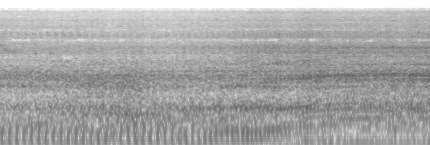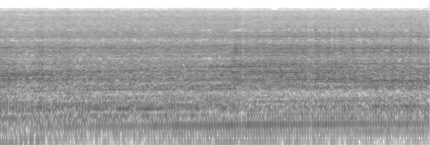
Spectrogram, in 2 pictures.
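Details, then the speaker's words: Motorcycle at medium-high speed: loud engine with loose, uneven rattling buzz, vibration persisting after tightening everything; owner suspects the two internal gears, unconfirmed. "últimamente en la moto se escucha un ruido Como cascabeleo pero no sé qué sea a ve se alcanza a escuchar a media alta ya empieza a [Música] vibrar ese ruido"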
